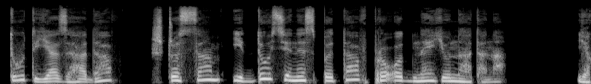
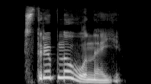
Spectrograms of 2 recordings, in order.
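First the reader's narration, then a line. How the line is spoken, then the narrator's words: Laughing. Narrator (Ukrainian): засміявся він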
